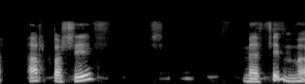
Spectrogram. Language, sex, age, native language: Icelandic, male, 50-59, Icelandic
